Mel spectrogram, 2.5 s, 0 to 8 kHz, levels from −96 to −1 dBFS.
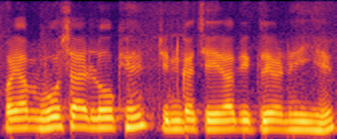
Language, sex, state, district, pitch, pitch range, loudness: Hindi, male, Arunachal Pradesh, Lower Dibang Valley, 150 Hz, 140-165 Hz, -12 LUFS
